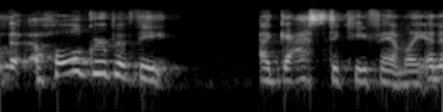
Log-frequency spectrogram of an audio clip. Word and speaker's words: Agastache: whole group of the agastiki family and it's a gastiki not agastache because as you all know perfectly well in greek the anti-penultimate syllable always takes the stress right i mean we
